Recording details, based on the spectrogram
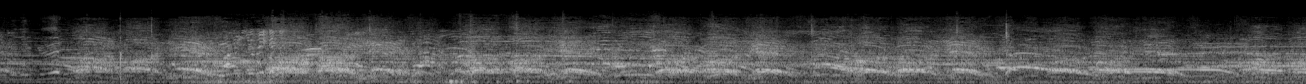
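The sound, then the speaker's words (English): A dense crowd shouts and cheers continuously, many overlapping voices calling out, with a loud, steady roar that never drops away, at a bodega in Harlem, New York, during a visit by Donald Trump. “Here's a little bit of how the crowd sounded when he went to Harlem yesterday at this bodega.”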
